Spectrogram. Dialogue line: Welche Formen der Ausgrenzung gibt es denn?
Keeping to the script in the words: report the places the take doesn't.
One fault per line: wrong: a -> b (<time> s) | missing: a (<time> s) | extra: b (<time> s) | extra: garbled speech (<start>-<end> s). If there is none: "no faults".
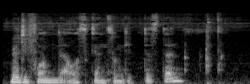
no faults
